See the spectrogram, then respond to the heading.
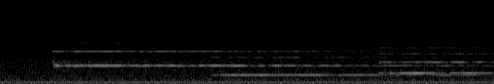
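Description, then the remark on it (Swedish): Soft, sustained synth-like tones of a background music snippet layer in one after another, holding long steady notes over a low hum and faint hiss, with no voices present. “sätter på en musiksnutt som min dotter Sanna har skapat som bakgrund”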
